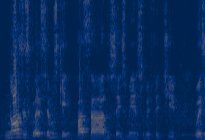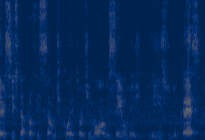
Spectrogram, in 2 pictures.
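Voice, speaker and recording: A Brazilian man teaching grammar in a casual, talkative way. His voice sits at an ordinary middle pitch and stresses the key points firmly. A faint ambient hiss runs under the recording. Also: rough recording. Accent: Brazilian Portuguese. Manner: chatty and emphatic, keeps checking in with the listener. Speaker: teacher correcting an exam. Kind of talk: informal exam-review lesson.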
